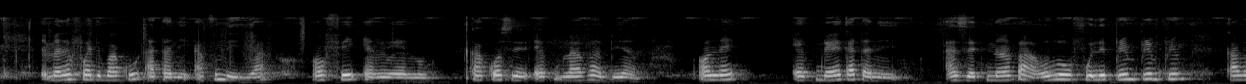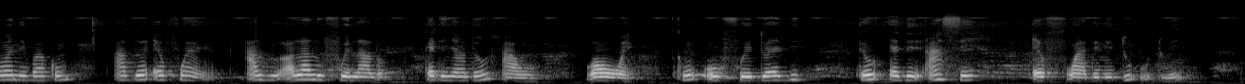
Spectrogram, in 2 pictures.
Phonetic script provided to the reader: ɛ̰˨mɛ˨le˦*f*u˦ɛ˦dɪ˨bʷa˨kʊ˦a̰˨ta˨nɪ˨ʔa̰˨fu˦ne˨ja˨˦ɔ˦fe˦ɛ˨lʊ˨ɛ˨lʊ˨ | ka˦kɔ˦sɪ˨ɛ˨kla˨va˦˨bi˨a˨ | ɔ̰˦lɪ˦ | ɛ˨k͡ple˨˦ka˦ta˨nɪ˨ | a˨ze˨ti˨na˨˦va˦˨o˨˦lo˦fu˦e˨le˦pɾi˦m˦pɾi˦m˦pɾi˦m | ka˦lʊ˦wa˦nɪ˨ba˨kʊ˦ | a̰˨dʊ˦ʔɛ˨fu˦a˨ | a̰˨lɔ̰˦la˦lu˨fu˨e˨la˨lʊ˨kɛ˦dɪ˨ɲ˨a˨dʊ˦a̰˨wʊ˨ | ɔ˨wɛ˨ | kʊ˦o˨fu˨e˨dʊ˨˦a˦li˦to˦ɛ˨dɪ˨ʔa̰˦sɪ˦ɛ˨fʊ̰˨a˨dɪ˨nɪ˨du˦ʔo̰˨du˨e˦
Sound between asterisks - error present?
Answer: no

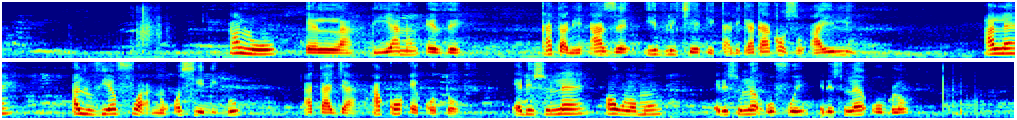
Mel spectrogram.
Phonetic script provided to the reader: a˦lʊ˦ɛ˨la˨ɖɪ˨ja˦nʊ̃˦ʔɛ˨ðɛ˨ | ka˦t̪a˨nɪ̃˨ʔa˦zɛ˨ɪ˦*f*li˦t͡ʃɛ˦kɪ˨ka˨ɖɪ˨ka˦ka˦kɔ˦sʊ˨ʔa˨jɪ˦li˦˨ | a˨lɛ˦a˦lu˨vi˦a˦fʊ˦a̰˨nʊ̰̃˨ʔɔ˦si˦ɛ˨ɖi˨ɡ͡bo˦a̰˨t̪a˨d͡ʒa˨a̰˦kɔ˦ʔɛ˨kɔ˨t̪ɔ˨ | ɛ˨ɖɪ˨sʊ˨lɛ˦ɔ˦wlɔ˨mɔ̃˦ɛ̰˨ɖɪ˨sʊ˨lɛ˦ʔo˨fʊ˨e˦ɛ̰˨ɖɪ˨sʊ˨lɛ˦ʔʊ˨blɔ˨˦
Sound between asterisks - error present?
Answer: yes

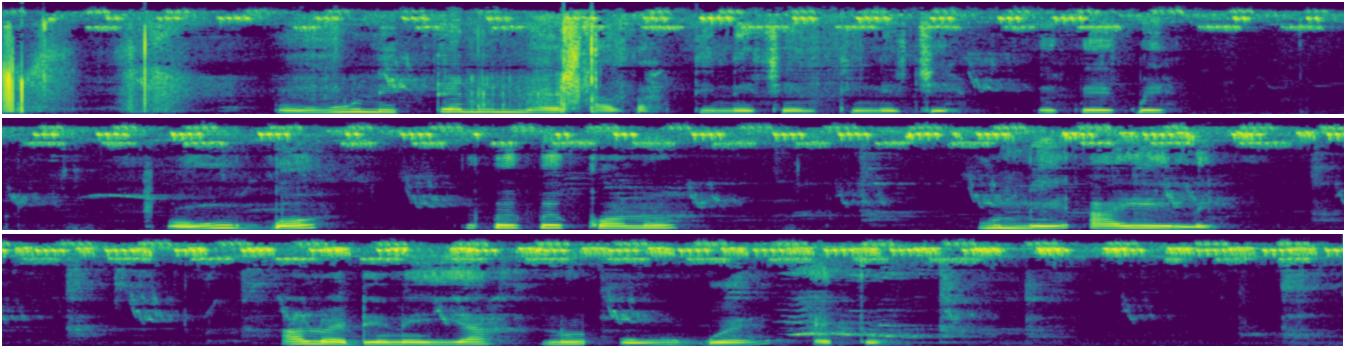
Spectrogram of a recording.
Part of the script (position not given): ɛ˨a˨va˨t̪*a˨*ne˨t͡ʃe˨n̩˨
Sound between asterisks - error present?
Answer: yes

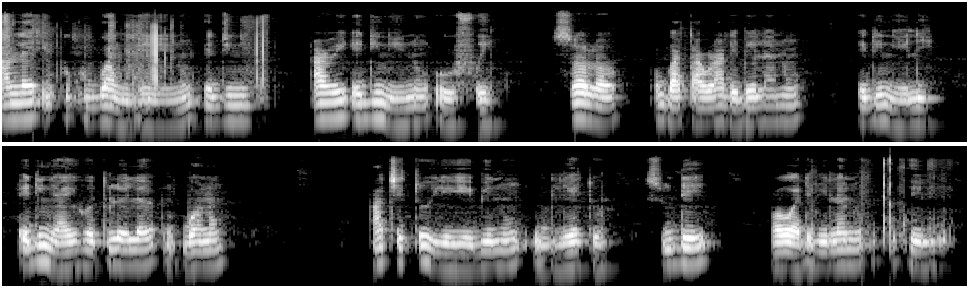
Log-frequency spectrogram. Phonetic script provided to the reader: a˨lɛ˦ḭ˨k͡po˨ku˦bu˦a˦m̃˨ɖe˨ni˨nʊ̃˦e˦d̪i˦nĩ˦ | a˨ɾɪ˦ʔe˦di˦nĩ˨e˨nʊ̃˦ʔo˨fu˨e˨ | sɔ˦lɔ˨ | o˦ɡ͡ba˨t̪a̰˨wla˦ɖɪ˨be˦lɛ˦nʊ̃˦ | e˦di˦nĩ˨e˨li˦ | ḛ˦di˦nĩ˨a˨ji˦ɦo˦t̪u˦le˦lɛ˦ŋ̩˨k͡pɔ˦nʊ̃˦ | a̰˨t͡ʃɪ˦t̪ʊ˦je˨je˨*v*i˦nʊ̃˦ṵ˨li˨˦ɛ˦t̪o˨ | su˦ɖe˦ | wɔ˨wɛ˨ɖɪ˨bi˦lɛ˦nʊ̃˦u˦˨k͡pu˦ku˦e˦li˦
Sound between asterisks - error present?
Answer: yes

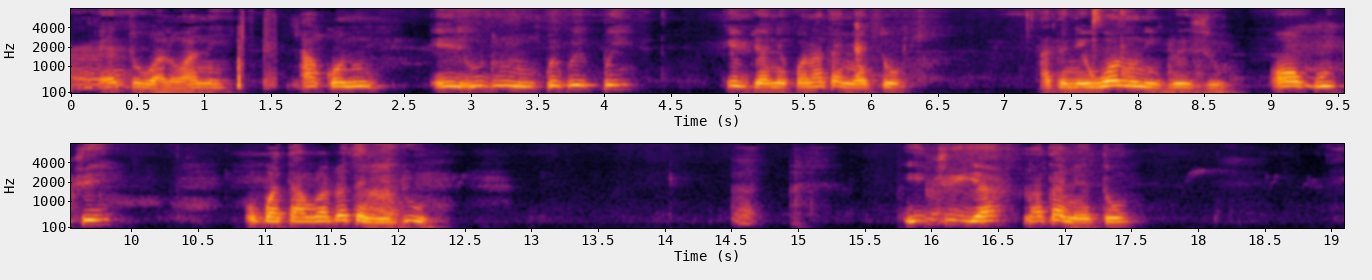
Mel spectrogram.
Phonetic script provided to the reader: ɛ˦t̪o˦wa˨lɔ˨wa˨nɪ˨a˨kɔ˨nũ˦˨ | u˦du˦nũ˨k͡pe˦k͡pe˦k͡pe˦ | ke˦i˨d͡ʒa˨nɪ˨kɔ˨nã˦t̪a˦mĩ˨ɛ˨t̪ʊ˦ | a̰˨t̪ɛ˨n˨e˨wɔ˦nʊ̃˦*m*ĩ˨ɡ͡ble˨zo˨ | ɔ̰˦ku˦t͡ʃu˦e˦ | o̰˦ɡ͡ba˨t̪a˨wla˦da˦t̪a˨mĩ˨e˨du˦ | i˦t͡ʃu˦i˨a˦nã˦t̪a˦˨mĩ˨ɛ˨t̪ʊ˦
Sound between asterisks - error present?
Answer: yes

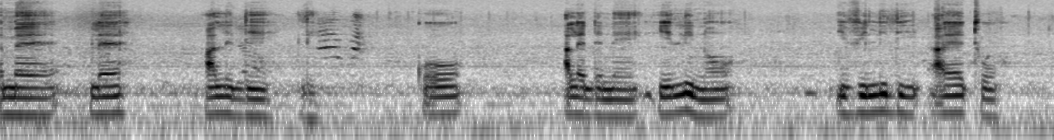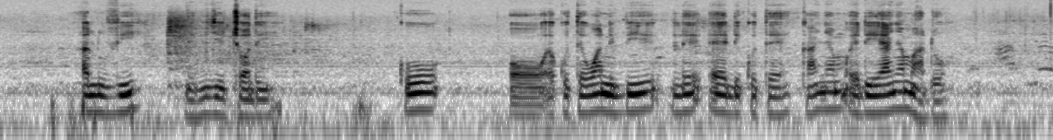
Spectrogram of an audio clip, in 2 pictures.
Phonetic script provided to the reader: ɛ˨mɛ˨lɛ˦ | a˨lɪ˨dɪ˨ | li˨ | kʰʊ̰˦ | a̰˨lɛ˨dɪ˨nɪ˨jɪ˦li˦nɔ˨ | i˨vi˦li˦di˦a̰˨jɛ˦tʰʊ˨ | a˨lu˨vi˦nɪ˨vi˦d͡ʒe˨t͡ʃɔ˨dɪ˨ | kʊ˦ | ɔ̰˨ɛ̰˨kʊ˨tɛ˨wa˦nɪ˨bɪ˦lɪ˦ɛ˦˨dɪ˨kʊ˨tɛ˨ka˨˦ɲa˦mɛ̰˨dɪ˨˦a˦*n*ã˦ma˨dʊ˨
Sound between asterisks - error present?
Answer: yes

